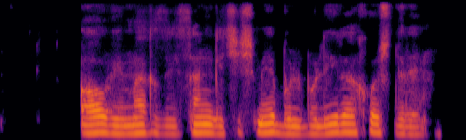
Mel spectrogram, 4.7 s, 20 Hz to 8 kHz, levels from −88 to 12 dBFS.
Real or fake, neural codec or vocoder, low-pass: fake; autoencoder, 48 kHz, 128 numbers a frame, DAC-VAE, trained on Japanese speech; 7.2 kHz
